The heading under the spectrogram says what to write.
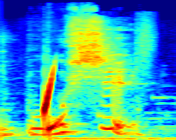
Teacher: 不 is usually tone 4, like 不好, 不喜欢. But when it's in front of another tone 4, it gets very shy and it turns into tone 2.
